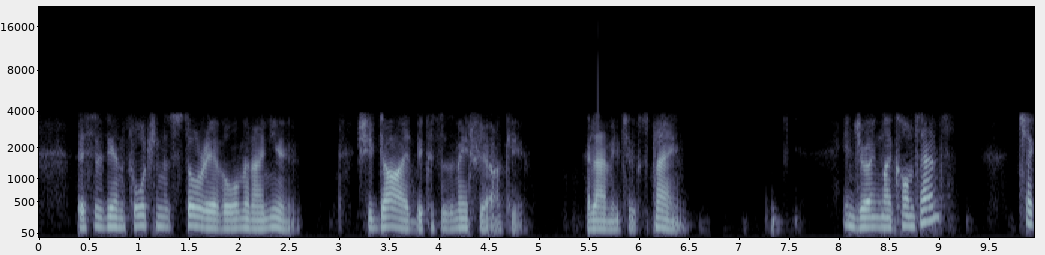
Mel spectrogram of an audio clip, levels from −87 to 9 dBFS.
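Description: Speech runs through the AMR narrowband mobile codec for the whole clip. Nothing above 3.8 kHz survives, and the voice has a heavily buzzy, synthetic quality, which fits one of AMR-NB's low modes, around 6.7 kbps. The codec rebuilds speech from a vocal tract model fed by a pitch predictor and a few pulses per 5 ms. A plain telephone band limit or simple low-pass would dull the top end without making the voice sound artificially rebuilt.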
